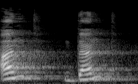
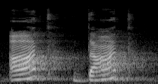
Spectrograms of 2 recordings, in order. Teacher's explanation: अंत, दंत, बोलते समय न की ध्वनि ए और दा के बाद है। यदि आप कहें आंत, दांत, तो अनुनासिक ध्वनि आ, हा के साथ सुनाई देती है।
